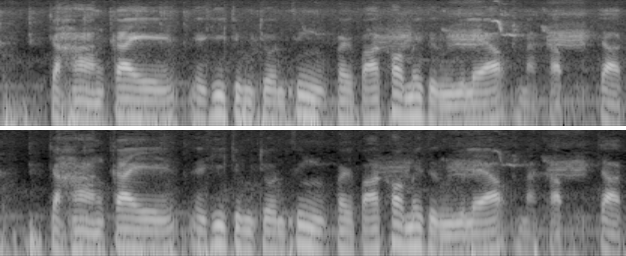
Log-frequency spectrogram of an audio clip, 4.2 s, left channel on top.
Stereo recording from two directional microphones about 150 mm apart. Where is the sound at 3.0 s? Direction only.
5° left (ahead or behind).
